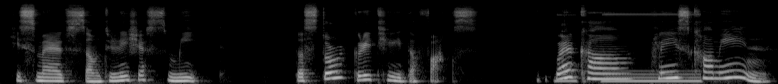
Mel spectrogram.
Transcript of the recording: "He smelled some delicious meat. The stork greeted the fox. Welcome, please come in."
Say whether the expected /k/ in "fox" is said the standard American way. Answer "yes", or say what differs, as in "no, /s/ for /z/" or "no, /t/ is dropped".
yes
